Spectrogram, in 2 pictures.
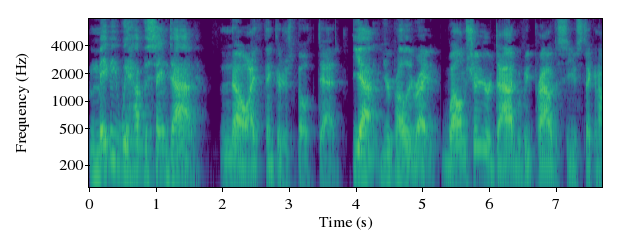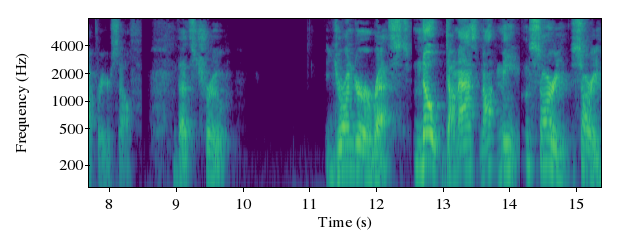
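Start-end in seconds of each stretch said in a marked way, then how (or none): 12.6-14.2 raised voice, drawn out, slow and deliberate. In a scene, answering another character, with a raised voice. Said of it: "Please don't raise your voice at me".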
